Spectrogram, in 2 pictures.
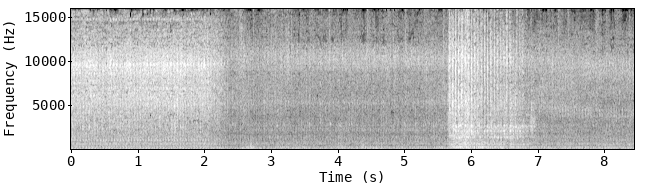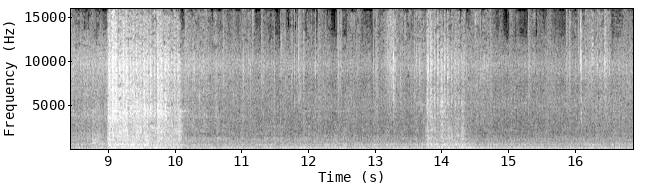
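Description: A TZ4K stump grinder hooked to a tractor grinds through wood, a steady loud engine drone with several harsh bursts of cutting noise as the blades bite in.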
